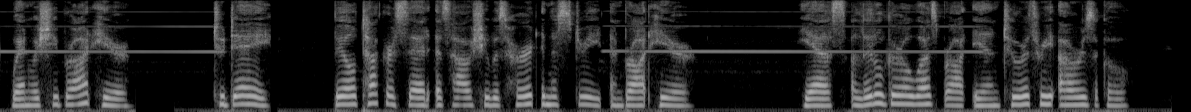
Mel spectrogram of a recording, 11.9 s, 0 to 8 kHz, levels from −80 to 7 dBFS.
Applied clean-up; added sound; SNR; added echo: none; Wind instrument, woodwind instrument; 20 dB; none.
